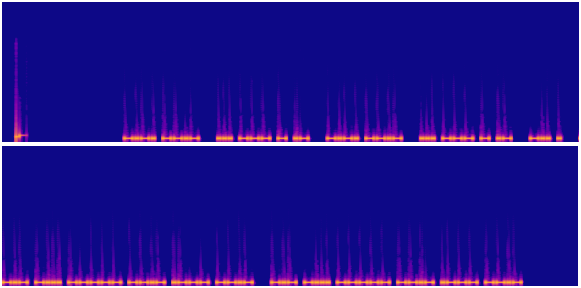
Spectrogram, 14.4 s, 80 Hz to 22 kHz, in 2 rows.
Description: Morse code, heard as a keyed tone, about 36 wpm, 700 Hz. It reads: CQ SOTA CQ SOTA DE KB0QJQ KB0QJQ
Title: SOTA QSO Practice 35wpm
